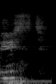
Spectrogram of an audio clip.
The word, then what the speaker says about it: Uist: I would have called it Uist, you see. And again, that's my lack of experience of Scottish pronunciation.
